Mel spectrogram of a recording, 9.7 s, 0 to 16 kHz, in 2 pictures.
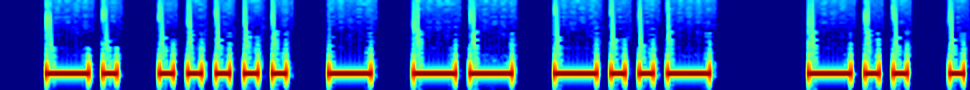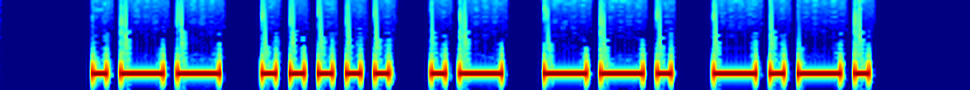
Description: Morse code, heard as a keyed tone, about 17 wpm, 700 Hz. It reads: N5TMX DE W5AGC
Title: USA Callsign DE Callsign - 5 Characters - 17wpm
